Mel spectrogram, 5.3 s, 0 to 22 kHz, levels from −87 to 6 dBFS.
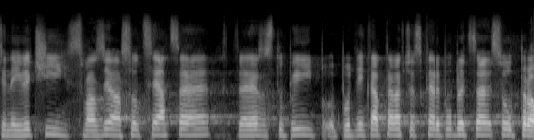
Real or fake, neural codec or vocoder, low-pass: fake; codec, 32 kHz, 1.9 kbps, SNAC; 14.4 kHz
